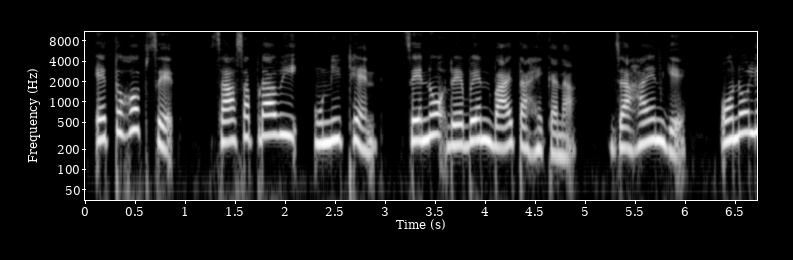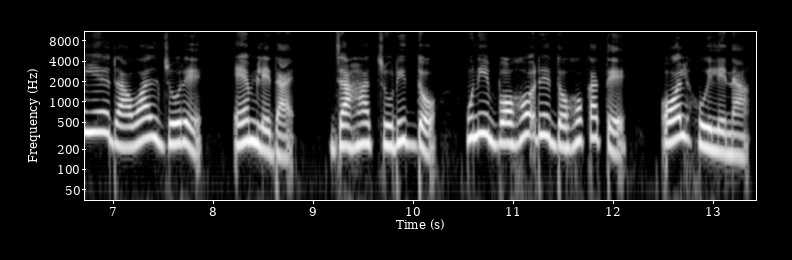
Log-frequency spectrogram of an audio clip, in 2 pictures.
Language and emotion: Santali, neutral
